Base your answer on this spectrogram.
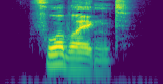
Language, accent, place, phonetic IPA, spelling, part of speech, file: German, Germany, Berlin, [ˈfoːɐ̯ˌbɔɪ̯ɡn̩t], vorbeugend, adjective / verb, De-vorbeugend.ogg
- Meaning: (verb) present participle of vorbeugen; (adjective) preventive, precautionary, prophylactic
